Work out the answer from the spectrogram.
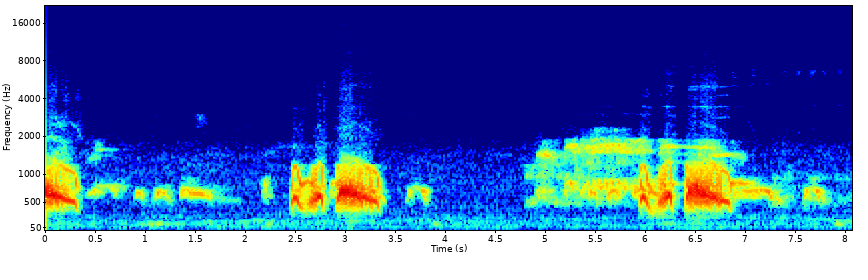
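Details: Spotted dove cooing to set other doves cooing: deep coo phrases at the start, near three seconds and again near six and a half seconds, with soft short notes between.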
